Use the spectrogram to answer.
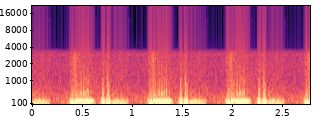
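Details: Heart sounds via stethoscope: steady rhythm near 77 per minute with a drawn-out first sound and soft murmur, presented as an abnormal heart sound of atrial septal defect.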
